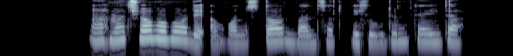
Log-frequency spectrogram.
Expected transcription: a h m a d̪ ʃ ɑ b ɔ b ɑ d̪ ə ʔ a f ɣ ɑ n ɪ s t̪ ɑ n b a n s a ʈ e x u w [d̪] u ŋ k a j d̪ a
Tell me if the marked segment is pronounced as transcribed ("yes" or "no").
yes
